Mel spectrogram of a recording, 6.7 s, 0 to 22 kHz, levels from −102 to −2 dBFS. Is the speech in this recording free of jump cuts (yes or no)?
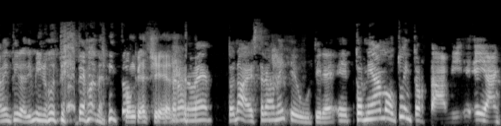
no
